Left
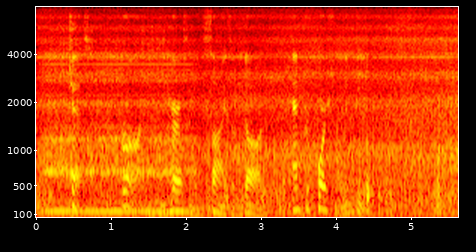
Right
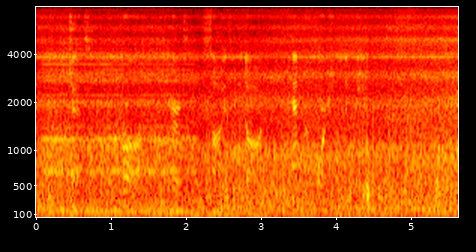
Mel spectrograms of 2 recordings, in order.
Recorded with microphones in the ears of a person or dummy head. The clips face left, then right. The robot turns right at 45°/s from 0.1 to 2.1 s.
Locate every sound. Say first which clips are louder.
0.4 s a man speaking: left 5 dB; 65° left (ahead or behind); by 4.5 s 40° left (ahead or behind)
